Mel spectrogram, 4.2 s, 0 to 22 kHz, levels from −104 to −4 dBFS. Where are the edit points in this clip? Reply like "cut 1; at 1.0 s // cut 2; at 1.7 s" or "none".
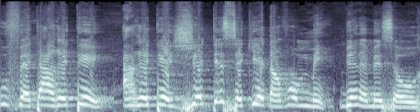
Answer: cut 1; at 3.3 s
